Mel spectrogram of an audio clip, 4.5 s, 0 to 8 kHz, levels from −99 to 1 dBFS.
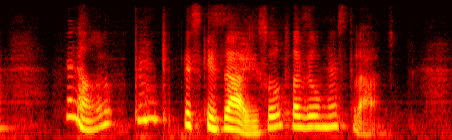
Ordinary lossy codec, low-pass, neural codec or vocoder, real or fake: Opus, 24 kbps; 7.2 kHz; codec, 24 kHz, 1 kbps, SNAC; fake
